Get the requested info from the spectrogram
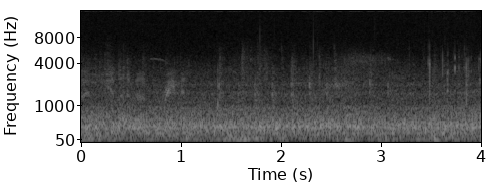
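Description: Steady low murmur of a large gallery of spectators, with faint scattered voices and no distinct strikes.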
